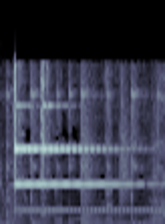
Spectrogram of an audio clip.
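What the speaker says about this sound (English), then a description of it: "A bell! Listen. Do you hear that?" A bright bicycle-style bell rings with a few quick, clear metallic dings that leave a lingering tone, up close and loud, with small thumps underneath.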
